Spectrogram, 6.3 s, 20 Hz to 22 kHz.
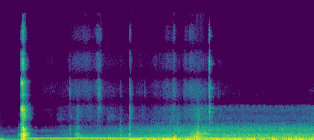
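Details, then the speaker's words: Lasko 1823 18-inch pedestal fan on low speed without oscillation, spins slowly even on high: steady mid-pitched whir like chirping crickets over soft airflow rumble; annoying motor whirring noise at low speed, cause not confirmed. "And there's that annoying whirring noise. You guys can hear it. Sounds like crickets chirping."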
